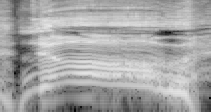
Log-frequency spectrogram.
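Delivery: sudden very high, loud yell; imitated drunken shout. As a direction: mimic a tipsy man who has started shouting. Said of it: "gets louder and louder and starts shouting".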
